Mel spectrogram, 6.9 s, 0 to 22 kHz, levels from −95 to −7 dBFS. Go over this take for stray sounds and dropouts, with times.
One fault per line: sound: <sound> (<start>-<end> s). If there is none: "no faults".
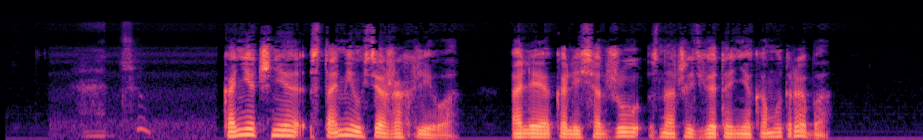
sound: sneeze (0.5-1.2 s)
